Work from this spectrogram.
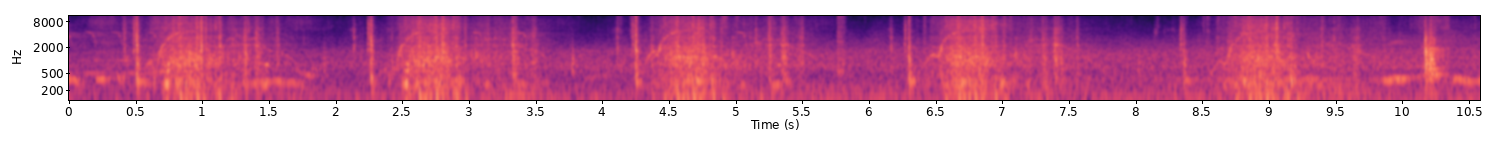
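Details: Troy-Bilt pressure washer with water connected, failing to start after storage: pull after pull about every two seconds, it churns briefly but never catches. Old fuel has clogged the carburetor main jet; the carburetor needs cleaning.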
